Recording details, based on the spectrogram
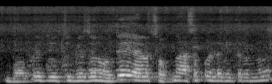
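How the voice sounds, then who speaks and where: A man's voice: on the high side, fairly even intonation, fast, a crowd in the background. A man vlogging casually at home with his family, chatty and coaxing a small child to talk. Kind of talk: casual home vlog chat. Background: background music.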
